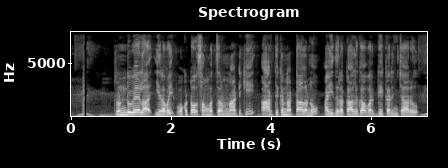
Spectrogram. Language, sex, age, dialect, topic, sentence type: Telugu, male, 31-35, Southern, banking, statement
